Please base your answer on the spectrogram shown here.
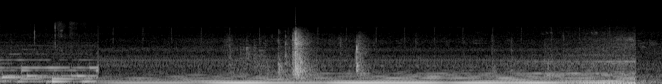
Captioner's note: suspenseful music; object rustling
